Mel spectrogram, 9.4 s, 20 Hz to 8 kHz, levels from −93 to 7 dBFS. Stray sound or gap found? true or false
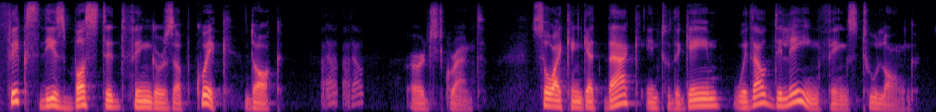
true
